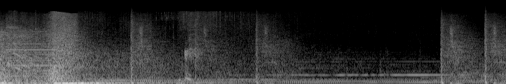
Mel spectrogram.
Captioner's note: loud explosion; gunshots firing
